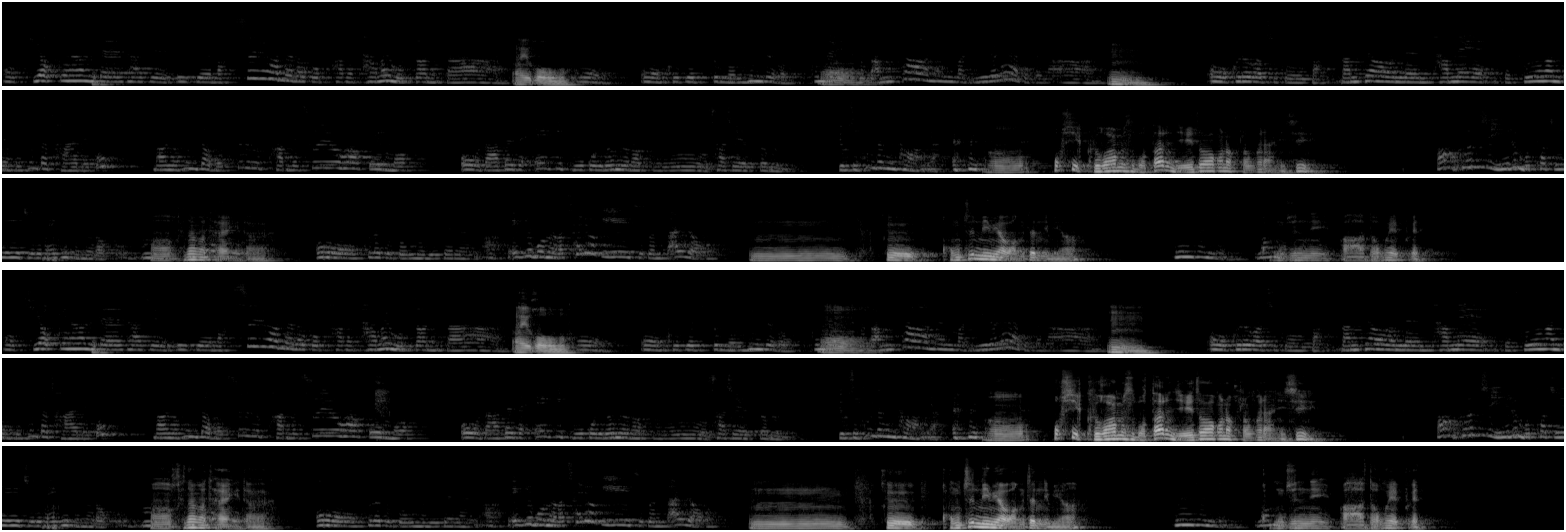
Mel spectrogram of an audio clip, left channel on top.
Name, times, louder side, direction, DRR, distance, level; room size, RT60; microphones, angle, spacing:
voice 1, 0.0-5.1 5.7-6.1 6.4-11.1 12.0-16.7 17.1-19.8 20.2-23.5 24.0-25.9 30.0-33.7 34.4-38.4 42.9-44.4, right 1 dB, ahead, 1.0 m, -46 dB
voice 2, 5.1-5.7 8.2-8.6 11.1-11.5 25.5-25.8 26.1-28.8 32.7-33.9 38.7-42.1 43.9-45.5, right 4 dB, 65° right, 0.4 m, -31 dB
11.0 x 9.6 x 6.2 m
head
